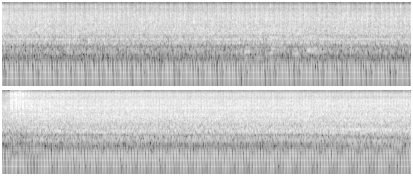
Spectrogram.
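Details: John Deere lawn tractor after the muffler's holes and seams were flux-core welded: small single engine settles into a steady, even low thrum with a pitch step around five seconds; no ticking or puffing, exhaust sounds sealed.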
